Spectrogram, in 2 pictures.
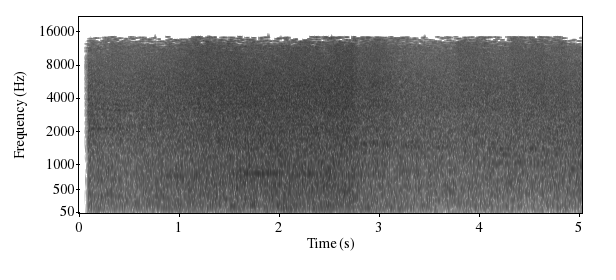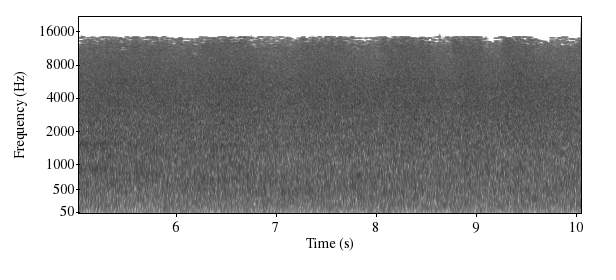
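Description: Water droplets falling from a digital waterfall sign and splashing down, making a steady hiss that is a little louder in the first few seconds.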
